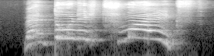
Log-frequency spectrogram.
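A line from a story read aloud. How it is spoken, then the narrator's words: Angry shout. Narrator (German): schrie er den Troll an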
